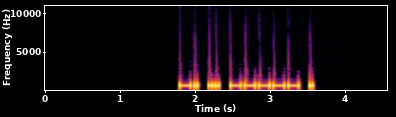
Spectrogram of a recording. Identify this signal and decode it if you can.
Morse code, heard as a keyed tone, about 25 wpm, 700 Hz. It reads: NI0E
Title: USA Call Signs - 4 Characters - Repeated 2x - 25wpm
